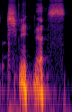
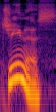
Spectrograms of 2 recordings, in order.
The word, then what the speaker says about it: genus: Whose genius was unknown to him. Genus was genus. How do you say it? Genus. That's what I said. You said genius. Genus.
